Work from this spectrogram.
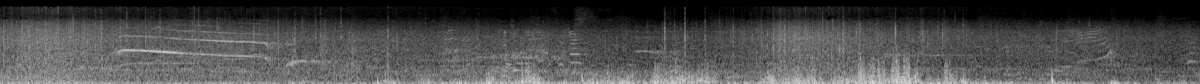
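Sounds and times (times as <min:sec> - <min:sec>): pigeon wingbeats rushing: 0:00.0 - 0:10.8
wind buffeting microphone: 0:00.0 - 0:12.0.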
